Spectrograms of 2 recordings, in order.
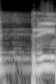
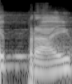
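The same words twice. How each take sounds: First: "प्री" rhyming with "free"; PRI read as "pree". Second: "प्राई" rhyming with "fry"; PRI read as "pry". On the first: Teacher showing pupils the wrong reading, "प्री" with ee. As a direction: say "प्री" with a long ee vowel. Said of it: "इसे प्री नहीं पढ़ना है". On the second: Teacher giving pupils the correct reading, "प्राई" with eye sound. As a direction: say "प्राई" with a wide eye diphthong. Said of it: "इसे प्राई पढ़ना है". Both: Shown as a demonstration.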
